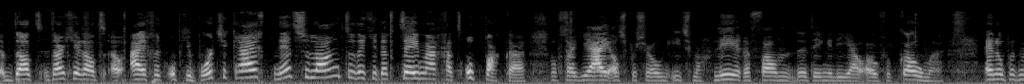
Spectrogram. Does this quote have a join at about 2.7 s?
no; 1 cut; at 5.5 s

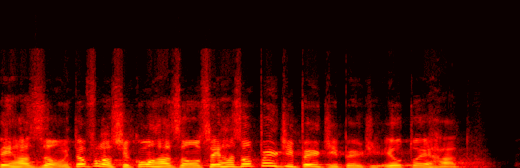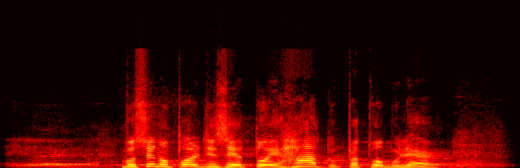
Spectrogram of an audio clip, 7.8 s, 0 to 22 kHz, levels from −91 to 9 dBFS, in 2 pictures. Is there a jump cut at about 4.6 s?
yes; 2 cuts; at 2.6 s, 4.6 s

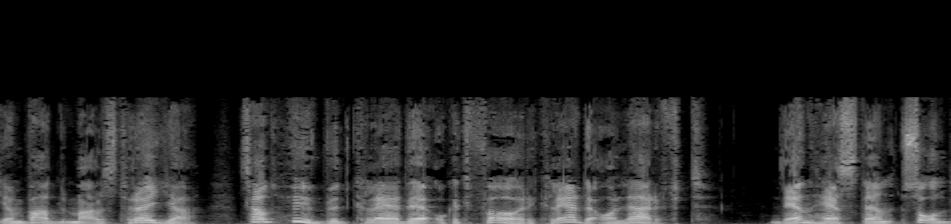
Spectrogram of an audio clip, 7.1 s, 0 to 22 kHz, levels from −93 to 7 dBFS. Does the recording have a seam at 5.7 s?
yes; 1 cut; at 5.7 s

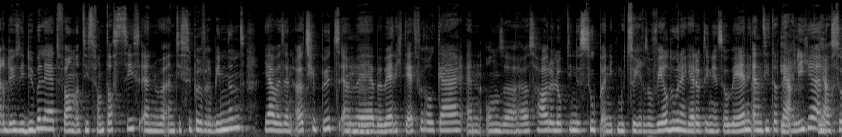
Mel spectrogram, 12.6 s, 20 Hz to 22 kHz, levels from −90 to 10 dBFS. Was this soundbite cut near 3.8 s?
yes; 2 cuts; at 3.8 s, 11.3 s

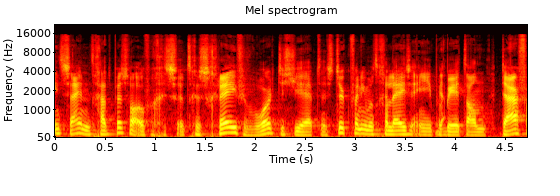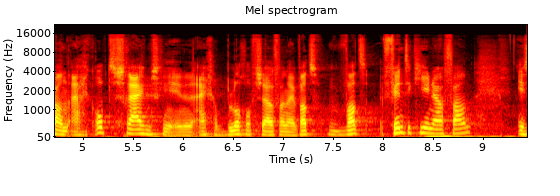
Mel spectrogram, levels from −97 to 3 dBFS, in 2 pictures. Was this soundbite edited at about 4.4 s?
yes; 1 cut; at 4.4 s

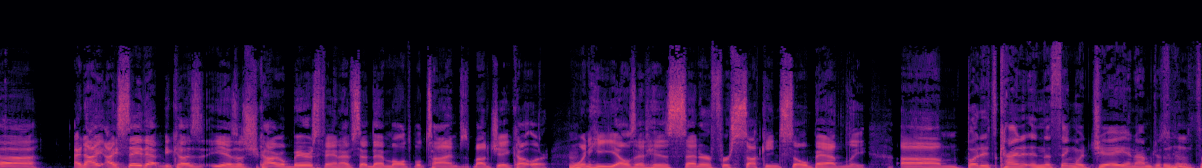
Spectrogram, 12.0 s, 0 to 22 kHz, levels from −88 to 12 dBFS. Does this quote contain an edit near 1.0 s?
no; 1 cut; at 5.7 s

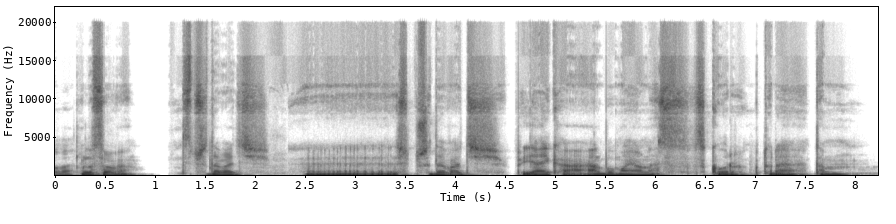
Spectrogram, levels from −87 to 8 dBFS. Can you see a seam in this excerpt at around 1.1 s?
yes; 1 cut; at 1.1 s

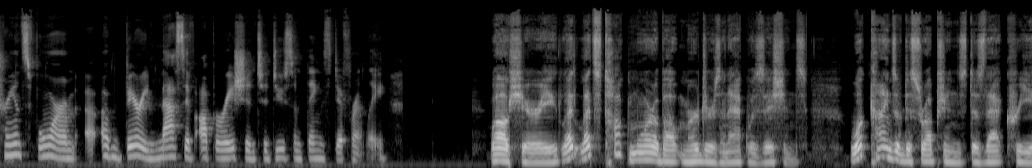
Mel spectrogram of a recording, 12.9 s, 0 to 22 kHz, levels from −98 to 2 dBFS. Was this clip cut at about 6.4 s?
yes; 1 cut; at 6.4 s

